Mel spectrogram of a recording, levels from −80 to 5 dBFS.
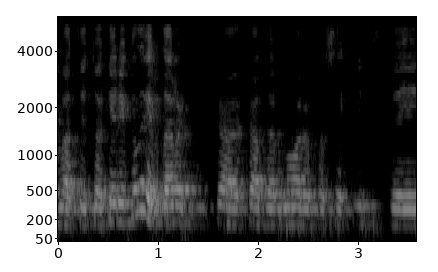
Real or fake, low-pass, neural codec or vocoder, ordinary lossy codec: real; 5.4 kHz; none; Opus, 32 kbps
